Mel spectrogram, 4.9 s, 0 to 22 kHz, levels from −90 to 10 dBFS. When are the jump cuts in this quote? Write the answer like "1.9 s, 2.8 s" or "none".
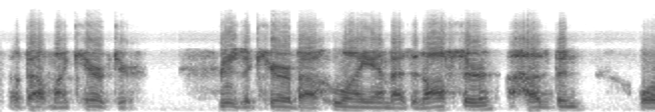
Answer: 1.6 s, 3.7 s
